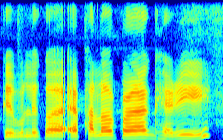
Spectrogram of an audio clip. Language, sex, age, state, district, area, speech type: Assamese, female, 45-60, Assam, Dhemaji, rural, spontaneous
